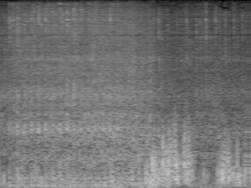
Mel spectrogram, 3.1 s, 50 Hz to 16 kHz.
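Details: 1979 Harley-Davidson FLH Electra Glide, about 20,000 miles, after top-end rebuild with new valves and rings fixing smoking, low power and a clack on deceleration: deep loping twin rumble rising with throttle, no overrun clack; healthy.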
